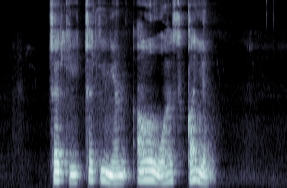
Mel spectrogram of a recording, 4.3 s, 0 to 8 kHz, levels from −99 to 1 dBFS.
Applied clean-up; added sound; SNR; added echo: neural mask model DeepFilterNet 3.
